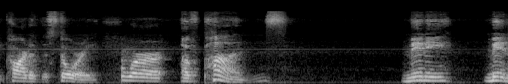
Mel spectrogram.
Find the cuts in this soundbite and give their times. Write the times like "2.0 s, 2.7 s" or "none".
1.2 s, 2.0 s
